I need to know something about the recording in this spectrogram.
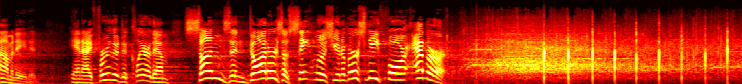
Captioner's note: cheers and applause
